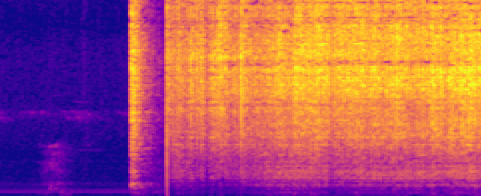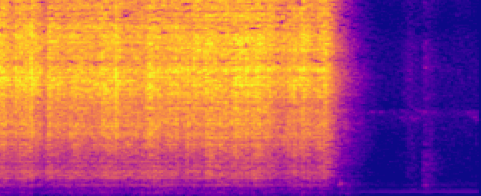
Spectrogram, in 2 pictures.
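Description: An arc welder crackles and hisses steadily.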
